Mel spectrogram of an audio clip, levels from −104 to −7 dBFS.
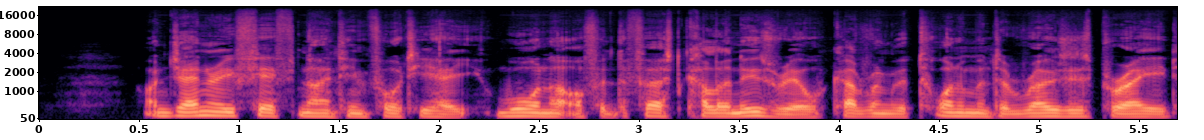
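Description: Speech recording with nothing technically wrong audible at any point in the clip.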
